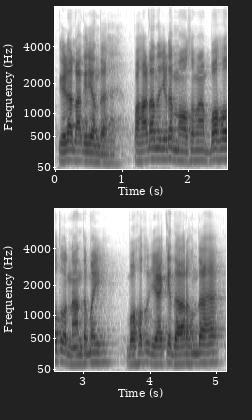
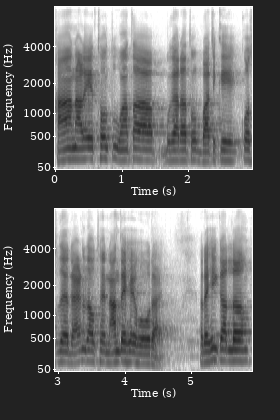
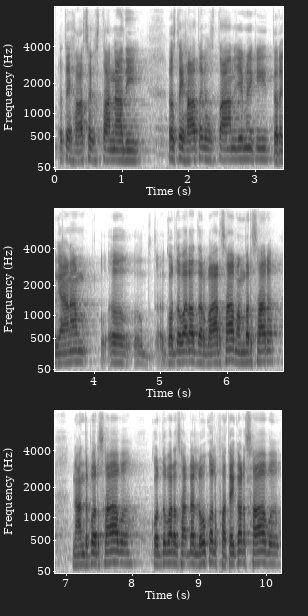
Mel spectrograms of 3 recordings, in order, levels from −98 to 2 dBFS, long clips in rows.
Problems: background conversations at intervals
